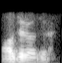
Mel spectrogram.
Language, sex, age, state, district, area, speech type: Nepali, male, 30-45, West Bengal, Kalimpong, rural, conversation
